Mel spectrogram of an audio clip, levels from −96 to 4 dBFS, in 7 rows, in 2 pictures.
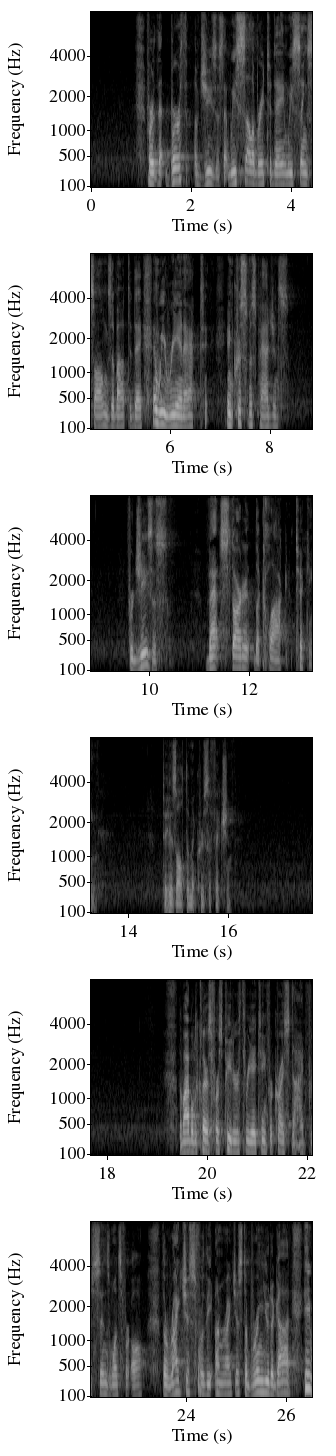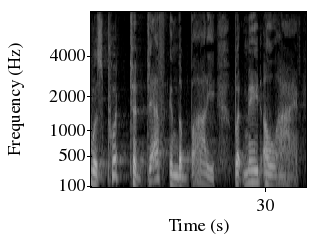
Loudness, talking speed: -39 LUFS, 130 wpm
